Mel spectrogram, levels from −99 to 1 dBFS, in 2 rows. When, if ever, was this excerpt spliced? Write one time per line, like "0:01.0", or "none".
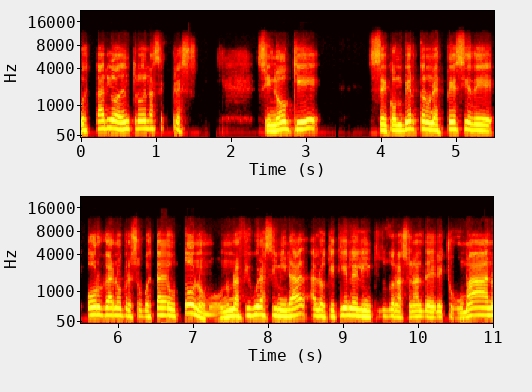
none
